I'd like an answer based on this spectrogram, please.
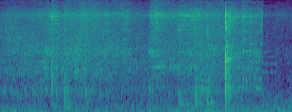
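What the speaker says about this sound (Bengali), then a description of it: "এখন এটা খুব ভালো করে কষিয়ে নেব।" Poppy seed spice paste fries and gets stirred in a pan for potol posto, with a soft steady sizzle broken by scraping spatula strokes and a sharper clack near the end, no voices.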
